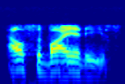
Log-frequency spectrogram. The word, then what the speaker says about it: Alcibiades: I probably can't say the name, but Alcibiades, is that right? – I think it's pronounced Alcibiades.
